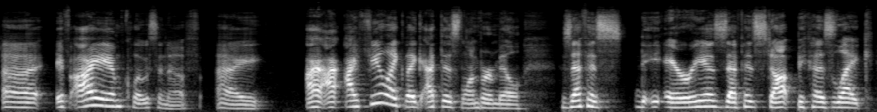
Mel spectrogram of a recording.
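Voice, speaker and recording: A woman's voice: on the low side, expressive, unhurried, a bit bright. A woman playing a tabletop game, casually improvising descriptions and searching for her words as she goes.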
